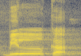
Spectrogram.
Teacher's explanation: jelas bunyi lamnya atau biasa disebut dengan idhar qamariyah ya. Bilka ya, ditekan saja binya langsung masuk ke huruf kaf.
